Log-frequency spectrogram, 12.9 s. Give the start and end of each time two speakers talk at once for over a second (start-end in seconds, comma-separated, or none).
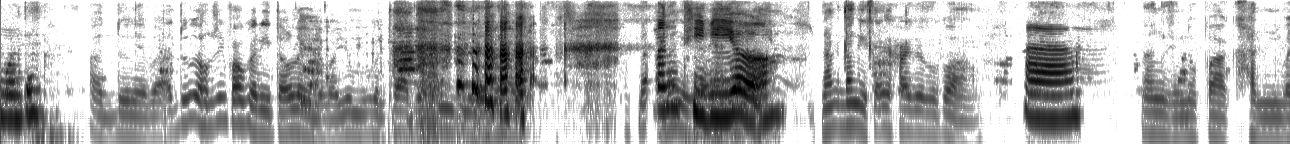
none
